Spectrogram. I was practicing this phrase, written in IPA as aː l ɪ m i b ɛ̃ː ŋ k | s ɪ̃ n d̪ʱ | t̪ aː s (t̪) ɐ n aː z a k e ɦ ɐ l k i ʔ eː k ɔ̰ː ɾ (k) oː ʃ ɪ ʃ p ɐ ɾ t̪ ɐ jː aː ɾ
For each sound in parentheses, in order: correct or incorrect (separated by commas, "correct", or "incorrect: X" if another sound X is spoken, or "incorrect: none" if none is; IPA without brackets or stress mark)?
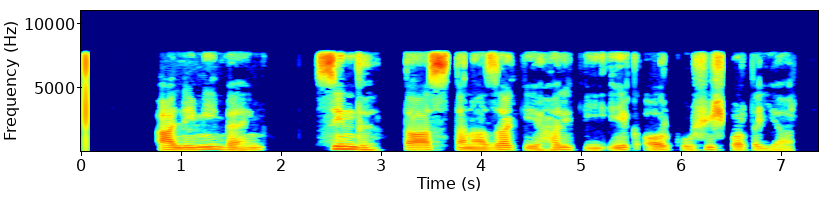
correct, correct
